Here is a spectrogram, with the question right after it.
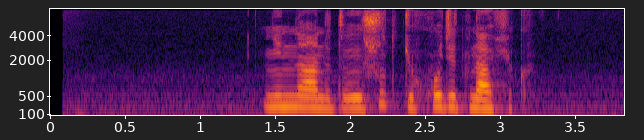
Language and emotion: Russian, angry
